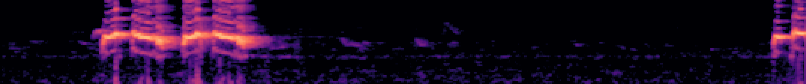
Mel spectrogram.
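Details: Sooty-headed bulbul song, used to set other bulbuls singing: two quick bursts of bubbly, warbled notes near one pitch band, then a long silence and a brief further phrase at the end.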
